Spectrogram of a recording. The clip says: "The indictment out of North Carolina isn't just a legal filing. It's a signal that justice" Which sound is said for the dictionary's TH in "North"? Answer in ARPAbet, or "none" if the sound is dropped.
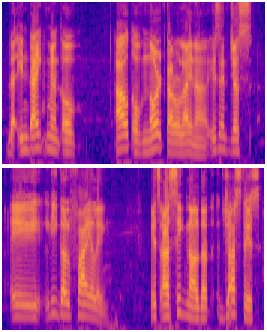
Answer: T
